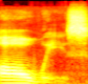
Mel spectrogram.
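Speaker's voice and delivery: always said with heavy stress. Quoting a line a man says, with stress on 'always'. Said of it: "The emphasis is on that always thing".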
